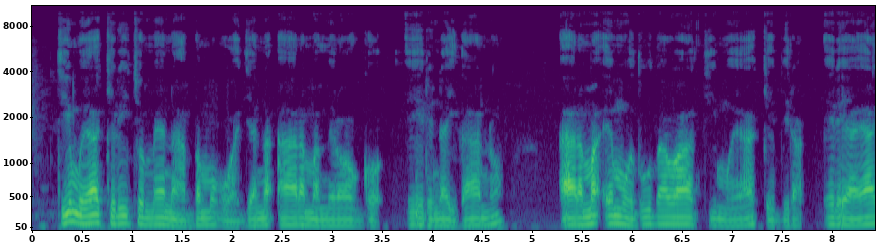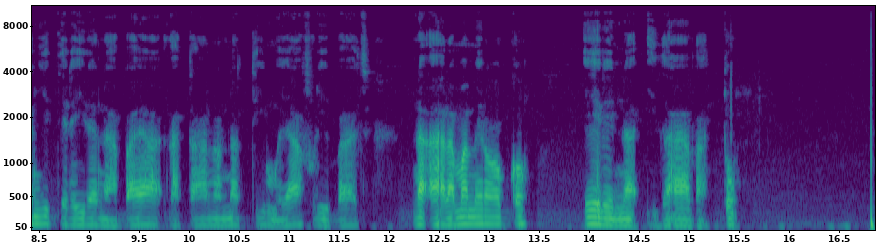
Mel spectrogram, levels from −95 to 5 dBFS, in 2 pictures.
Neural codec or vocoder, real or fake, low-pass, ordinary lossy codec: none; real; 9.9 kHz; none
